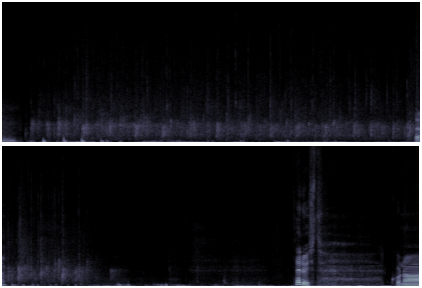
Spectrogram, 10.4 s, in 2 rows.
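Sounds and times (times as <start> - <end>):
audience applause: 0.2 - 6.8
speech: 5.2 - 5.6, 8.9 - 9.5, 10.1 - 10.4.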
